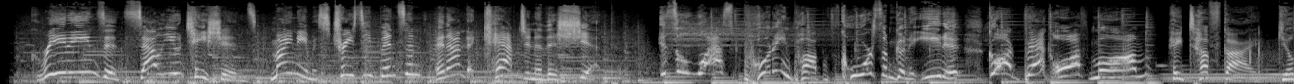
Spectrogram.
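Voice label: animation female, Voice Over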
